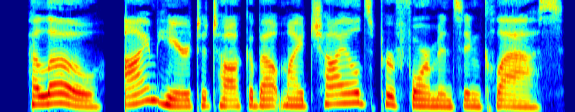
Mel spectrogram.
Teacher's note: Stress performance, so it's clear what you're discussing.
